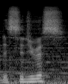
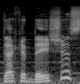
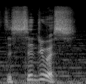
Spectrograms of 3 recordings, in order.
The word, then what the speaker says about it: deciduous: to pronounce the word deciduous. So I was like, decadacious? That doesn't sound right. No, it's deciduous. That's right, deciduous.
